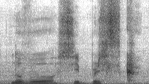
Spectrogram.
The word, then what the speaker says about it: Novosibirsk: have checked with the kite it should be pronounced as Novosibirsk and the Chinese name of the city is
